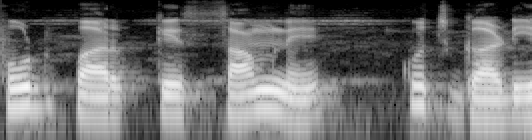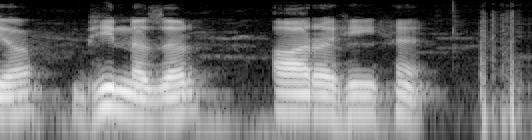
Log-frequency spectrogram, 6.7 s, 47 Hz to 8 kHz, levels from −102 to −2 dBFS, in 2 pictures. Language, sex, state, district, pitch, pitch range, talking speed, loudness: Hindi, male, Rajasthan, Bikaner, 120 Hz, 110-130 Hz, 100 wpm, -17 LUFS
